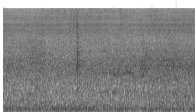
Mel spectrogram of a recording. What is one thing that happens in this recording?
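A car bonnet creaks as it is lifted open.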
